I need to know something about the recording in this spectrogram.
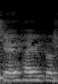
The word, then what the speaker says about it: jojoba: We're gonna do jojoba oil. Yes, that's definitely how you pronounce it.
